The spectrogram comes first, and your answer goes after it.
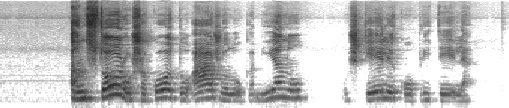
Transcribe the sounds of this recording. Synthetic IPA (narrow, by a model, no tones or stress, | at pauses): ɐnt̪st̪oːɾoːʃɐkoːt̪uːʔɑːʒolˠoːkɐmʲiɛnuː | ʊʃʲkʲeːlʲeːkoːpʲlʲiːt̪ʲeːlʲæː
